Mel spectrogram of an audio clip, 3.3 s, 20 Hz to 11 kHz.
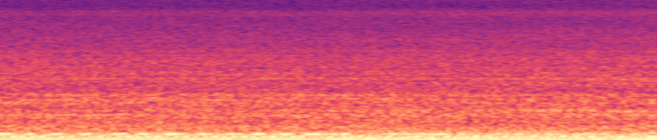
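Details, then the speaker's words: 1962 Chevrolet Impala two-door hardtop V8 at idle: smooth, even low rumble with steady beat, no exhaust leaks or lifter ticks; normal idle, nothing out of the ordinary. "As you can hear, the car runs very smooth, no exhaust leaks, lifter ticks. Nice little rumble to it, nothing out of the ordinary."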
